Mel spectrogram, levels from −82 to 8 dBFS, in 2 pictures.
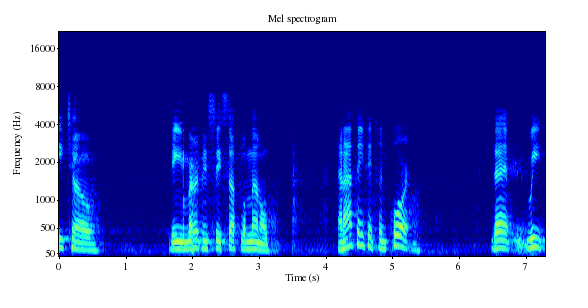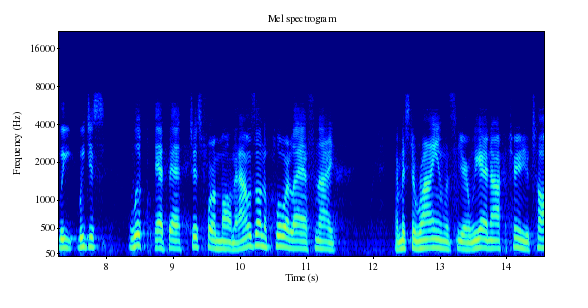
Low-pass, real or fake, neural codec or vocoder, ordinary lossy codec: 7.2 kHz; fake; codec, 16 kHz, 1 kbps, FunCodec, trained on Chinese and English, 50 frames a second; Opus, 64 kbps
